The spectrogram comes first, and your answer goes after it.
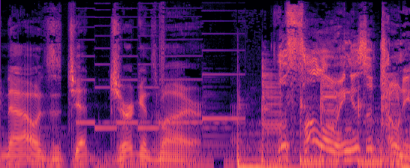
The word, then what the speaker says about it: Jurgensmeyer: I think they pronounce it Jurgensmeyer. Yeah, that's right. In Germany, still to this day.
